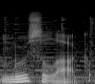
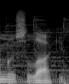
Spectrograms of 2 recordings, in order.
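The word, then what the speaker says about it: Moosilauke: at number nine is Mount musilok or musalaki depending on how you want to pronounce it I have done this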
